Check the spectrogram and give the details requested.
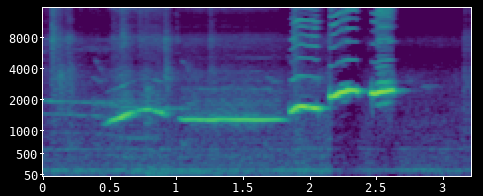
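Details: Ashy tailorbird singing actively: a rising whistle, a long steady level note, then three short, bright notes each pitched higher than the last.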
